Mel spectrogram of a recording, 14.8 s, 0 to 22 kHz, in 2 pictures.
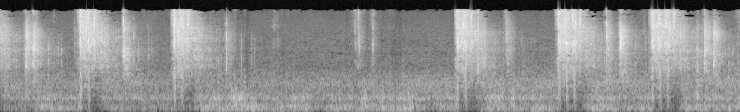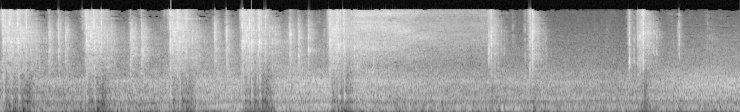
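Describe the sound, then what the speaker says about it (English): A KWC Taurus PT99 CO2 airsoft pistol fires on full auto outdoors, with sharp cracking shots in quick bursts and brief gaps, loud and close, then a fading hiss of gas at the end. "Let's go full auto, see if we can still hit it."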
